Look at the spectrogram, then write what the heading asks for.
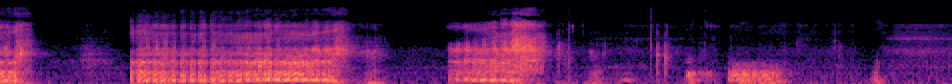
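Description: A Lhasa Apso gives a long, rough growl, then a shorter snarling burst.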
